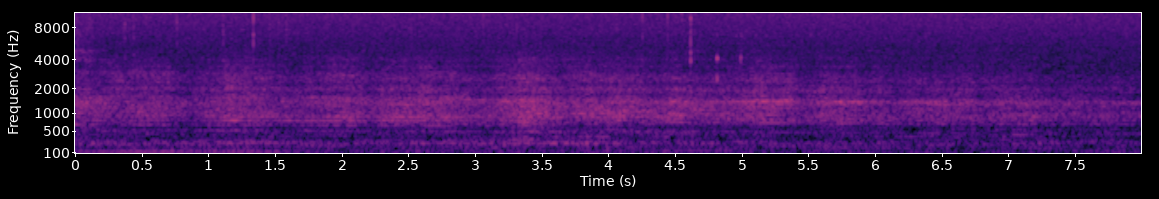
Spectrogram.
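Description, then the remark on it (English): A steady, broad engine roar fills the whole recording, a low rumbling drone like a plane passing high overhead, constant and moderately loud with no voices. “Aeroplane as well.”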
